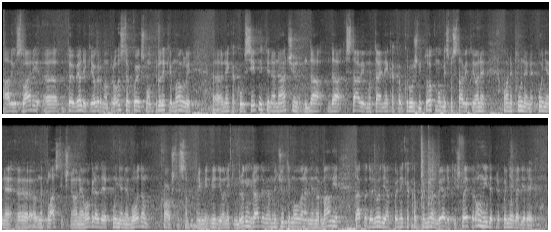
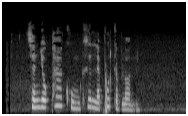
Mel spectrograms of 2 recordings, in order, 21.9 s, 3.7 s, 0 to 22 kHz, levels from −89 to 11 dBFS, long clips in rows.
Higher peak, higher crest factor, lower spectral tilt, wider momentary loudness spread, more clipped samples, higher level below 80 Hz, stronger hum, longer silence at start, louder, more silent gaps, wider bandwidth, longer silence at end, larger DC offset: about the same, 0 dBFS vs -2 dBFS; second, 14 dB vs 22 dB; about the same, -4.5 dB/octave vs -5.5 dB/octave; second, 4 LU vs 14 LU; neither; first, -28 dBFS vs -66 dBFS; neither; second, 0 s vs 0.5 s; first, -14 LUFS vs -23 LUFS; neither; first, 16.5 kHz vs 9.6 kHz; second, 0 s vs 0.95 s; neither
